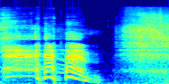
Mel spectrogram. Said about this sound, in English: Okay, I'm going to have to clear my throat first.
